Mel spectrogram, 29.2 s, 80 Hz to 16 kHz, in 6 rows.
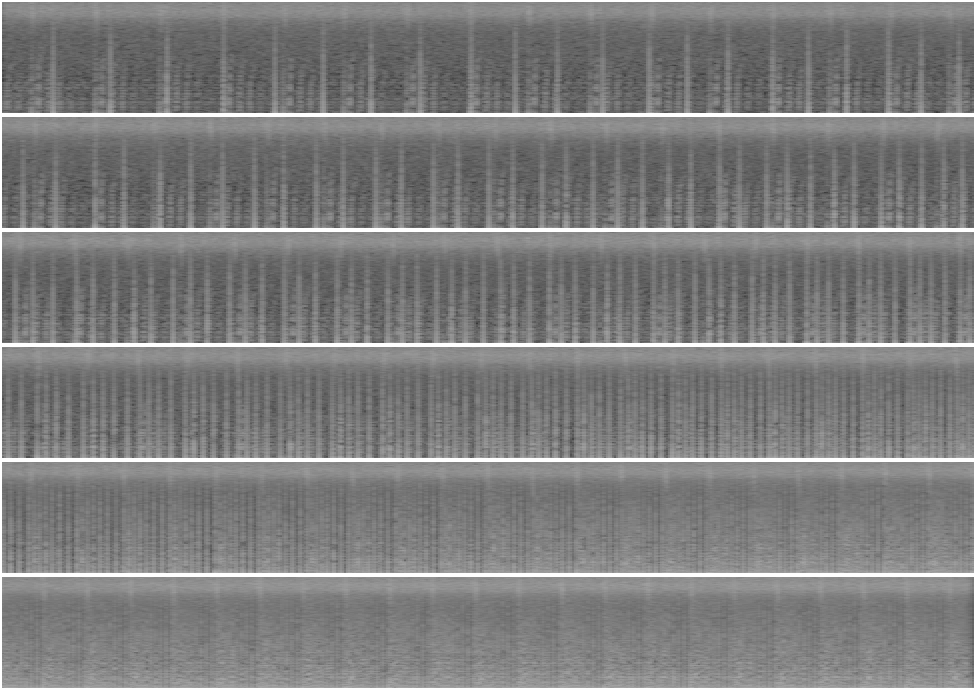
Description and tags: VCS3 Sound 9
Sounds made with the legendary VCS3 synthesizer in the Lindblad Studio at Gothenborg Academy of Music and Drama, 2011.11.06.
Analog-Noise, Analog-Synth, Modular-Synth, Spring-Reverb, VCS3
